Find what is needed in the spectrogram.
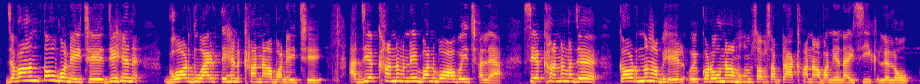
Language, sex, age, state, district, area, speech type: Maithili, female, 60+, Bihar, Darbhanga, rural, spontaneous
